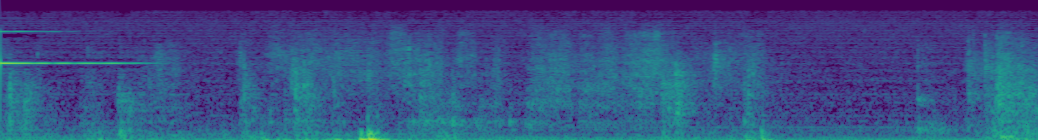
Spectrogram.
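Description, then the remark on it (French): An apartment door being opened after the bell is rung: a few soft clunks and faint rustling handling sounds, with a firmer knock near the middle and another later on. No one speaks. “C'est elle qui l'a ouvert.”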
